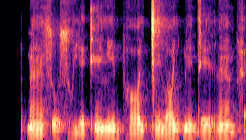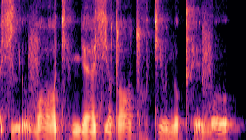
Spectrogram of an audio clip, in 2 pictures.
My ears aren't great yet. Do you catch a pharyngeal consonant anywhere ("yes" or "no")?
no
